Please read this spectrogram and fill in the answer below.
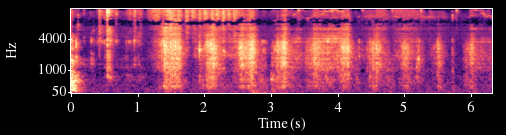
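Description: Mouth chewing a crunchy puffed potato snack, a Lay's Layers Three Cheese bite: soft crunches about twice a second that fade out near the end.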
